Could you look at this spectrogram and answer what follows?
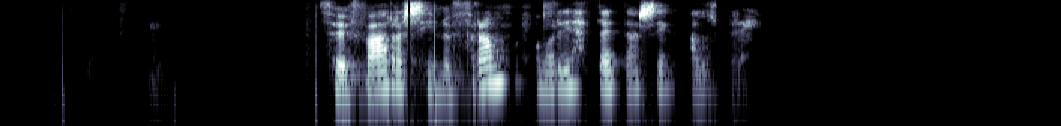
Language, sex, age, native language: Icelandic, female, 30-39, Icelandic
